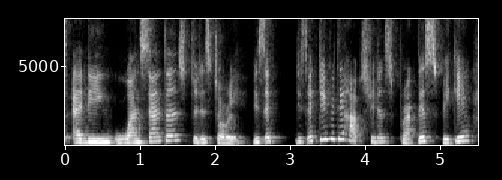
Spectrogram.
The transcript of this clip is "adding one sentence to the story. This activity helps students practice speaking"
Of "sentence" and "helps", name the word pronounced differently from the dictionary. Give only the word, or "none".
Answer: helps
